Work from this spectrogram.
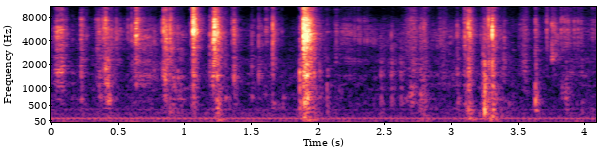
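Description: A knife slices through the cardboard of a sand blaster's shipping box in short, sharp, close tearing cuts and scrapes, spaced irregularly over a low steady hum.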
